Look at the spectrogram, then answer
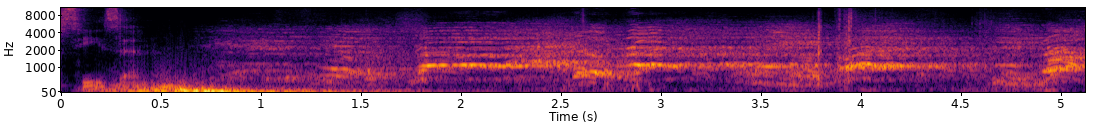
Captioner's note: indistinct girls cheering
